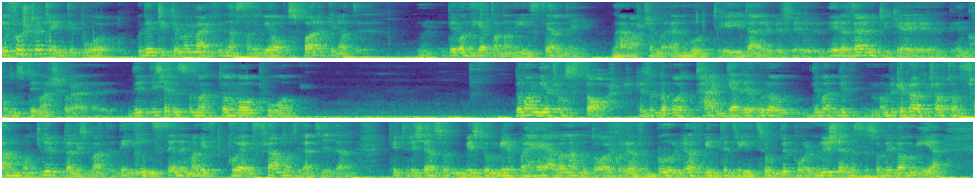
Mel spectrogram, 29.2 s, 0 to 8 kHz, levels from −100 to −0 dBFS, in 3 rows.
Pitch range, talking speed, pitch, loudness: 125-160 Hz, 210 wpm, 145 Hz, -15 LUFS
